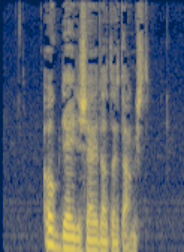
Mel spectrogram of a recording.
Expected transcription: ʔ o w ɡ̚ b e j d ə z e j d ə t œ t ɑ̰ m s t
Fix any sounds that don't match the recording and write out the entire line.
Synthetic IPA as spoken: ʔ o w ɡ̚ d e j d ə z ɛ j d ɑ t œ t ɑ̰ ŋ s t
